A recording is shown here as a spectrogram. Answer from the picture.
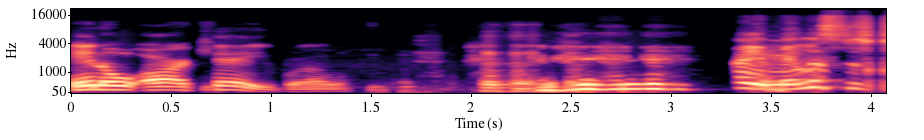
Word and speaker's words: Newark: Newark. It's Nork, bro. Hey man, listen, just because y'all pronounce stuff funky don't mean make it right.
